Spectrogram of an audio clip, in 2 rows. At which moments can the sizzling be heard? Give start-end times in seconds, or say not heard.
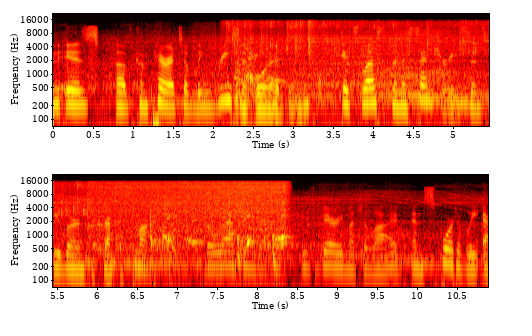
2.0-8.4.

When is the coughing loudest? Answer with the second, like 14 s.
8 s.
